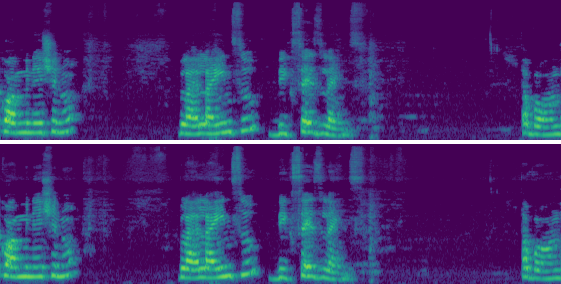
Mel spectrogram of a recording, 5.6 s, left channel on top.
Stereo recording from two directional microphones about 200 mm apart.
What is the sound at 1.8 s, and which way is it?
A woman's voice, 15° left (ahead or behind).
